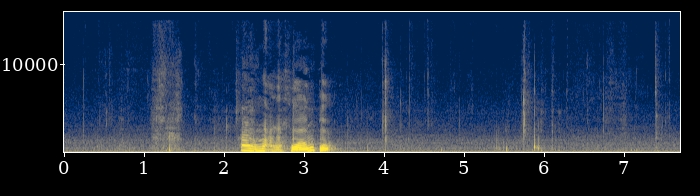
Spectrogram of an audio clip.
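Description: A young woman chews soft cream cake close to a microphone.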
